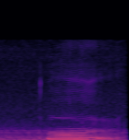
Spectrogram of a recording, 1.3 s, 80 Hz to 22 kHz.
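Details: Pet cat indoors, recorded 21 February 2018, chatting with its owner: one soft, short 'kuu' coo held on a steady low pitch for about half a second, dipping slightly at the end, in a quiet room.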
